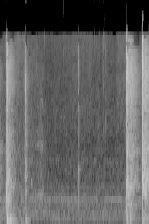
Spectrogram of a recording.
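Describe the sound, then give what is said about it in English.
A two-part apple corer snaps together in sharp, bright clacks: a pair at the start, a faint tick midway, then two loud snaps close together at the end. “This is a apple core. It's a two-part thing. It goes bang like such.”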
